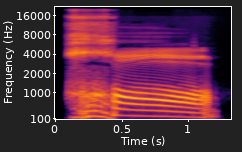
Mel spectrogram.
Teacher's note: خا کو صحیح اور موٹا ادا کرنے کا طریقہ یہ ہے کہ منہ کا مضبوطی سے دائرہ بنائیں اور آواز کو خا کے مخرج میں اوپر کی طرف اٹھائیں تو خا موٹا ادا ہوگا۔ خا میں خرخر کی آواز باقی رہنی چاہیے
